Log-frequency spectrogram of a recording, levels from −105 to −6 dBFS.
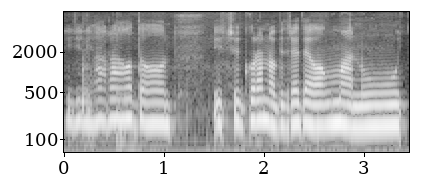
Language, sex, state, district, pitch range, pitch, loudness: Chakma, female, Tripura, Unakoti, 165-185 Hz, 175 Hz, -16 LUFS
